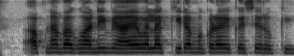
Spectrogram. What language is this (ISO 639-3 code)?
mag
